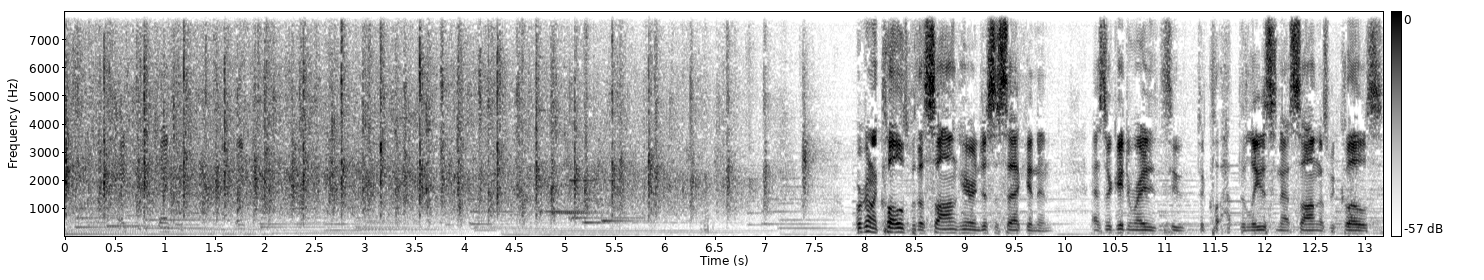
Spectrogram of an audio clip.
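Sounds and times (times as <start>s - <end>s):
audience clapping: 0.0s - 7.6s
speech: 7.9s - 13.1s.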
